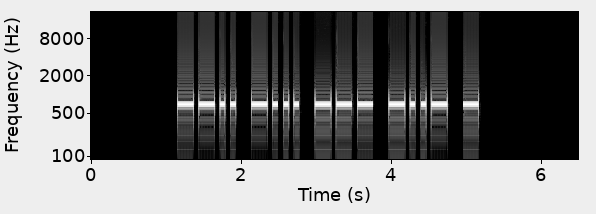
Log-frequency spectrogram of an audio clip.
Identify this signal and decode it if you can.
Morse code, heard as a keyed tone, about 17 wpm, 700 Hz. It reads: ZBOXT
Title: Code Groups - 5 Letters - 17wpm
